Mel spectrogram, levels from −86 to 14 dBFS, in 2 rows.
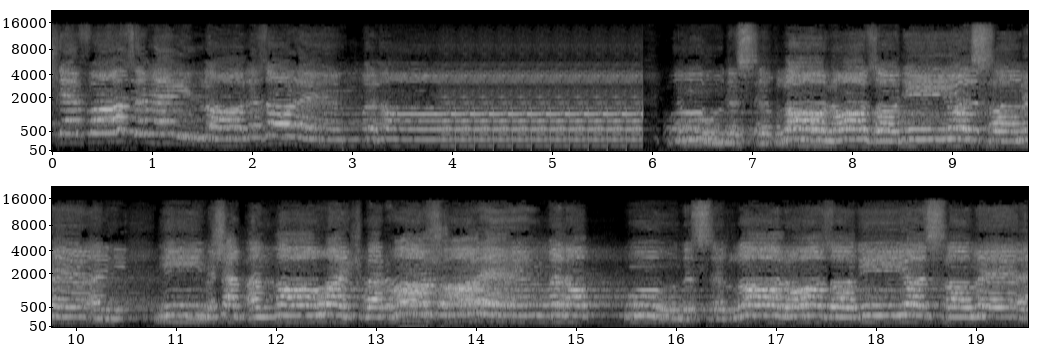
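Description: From 4.03 s to 5.90 s the audio stutters in a broken-record loop, one fragment of about 190 ms repeating exactly ten times back to back. The likely cause is a stalled player, encoder or stream resending its last buffered piece, so the intended audio there is lost.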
